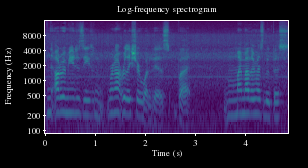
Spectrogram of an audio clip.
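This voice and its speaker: Noticeable background noise runs under the speech. The room adds an audible echo. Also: woman. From Canada, Winnipeg. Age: 20s. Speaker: vlogger. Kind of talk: personal vlog. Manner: halting.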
